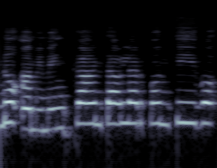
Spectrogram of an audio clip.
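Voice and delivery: a friend thanks you for just listening, lightly gushing; delighted quote. Retold or imitated. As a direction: gush your thanks, lightly acted. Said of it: "y dicen".

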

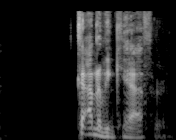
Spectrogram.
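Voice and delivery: low, falling "KATH-rin" for Catherine. Real, not acted. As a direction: settle on Catherine with a short, weak ending. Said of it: "it's spelled all crazy".

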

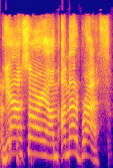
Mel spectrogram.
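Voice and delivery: high, loud sugary brush-off; fake polite excuse. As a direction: pretend to be winded and sweetly decline. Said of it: "I'm like".

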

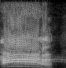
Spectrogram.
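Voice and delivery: high, loud mock scream of fright. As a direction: yelp like a startled heel. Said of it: "Jericho's like".

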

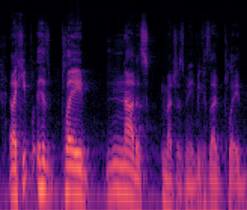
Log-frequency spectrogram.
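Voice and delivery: ordinary delivery

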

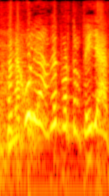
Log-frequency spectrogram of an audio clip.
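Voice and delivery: high voice copying a mother's errand call; child repeating a mother's call, laughing; imitated child parroting mom. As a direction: sing it out like a kid echoing mom. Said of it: "repetía lo que escuchaba".

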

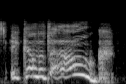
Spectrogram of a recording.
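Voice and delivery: high, slow cry of joy; crowing with delight; thrilled. A narrator's reading. Shark proudly cries out while swimming.

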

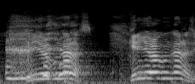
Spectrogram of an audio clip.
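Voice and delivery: put-on high, loud teasing shout at the child; mock parent yell. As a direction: ham up a fed-up parent hollering. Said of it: "yo se lo digo a Noah siempre".

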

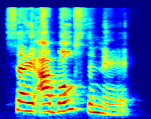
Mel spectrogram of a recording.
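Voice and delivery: ordinary talk, nothing marked

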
